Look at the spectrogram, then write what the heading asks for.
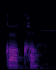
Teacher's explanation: निम्न में से कंठ ध्वनियाँ हैं क ख, जो कंठ से निकलती हैं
